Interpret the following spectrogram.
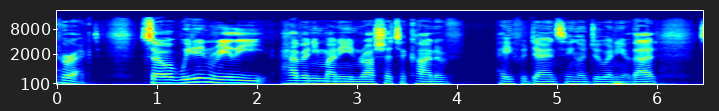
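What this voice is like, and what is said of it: Australian accent. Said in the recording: “Your accent's very Australian though.”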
